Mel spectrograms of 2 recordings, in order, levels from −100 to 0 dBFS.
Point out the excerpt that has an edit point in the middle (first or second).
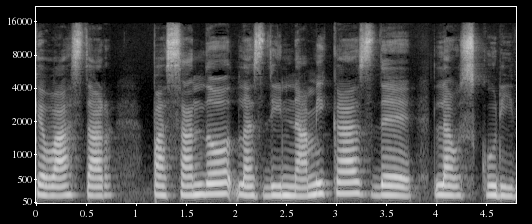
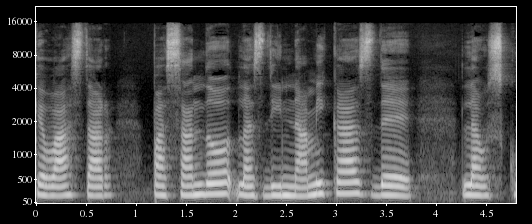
first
